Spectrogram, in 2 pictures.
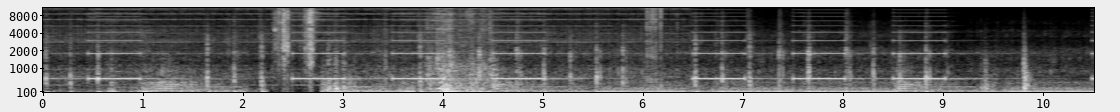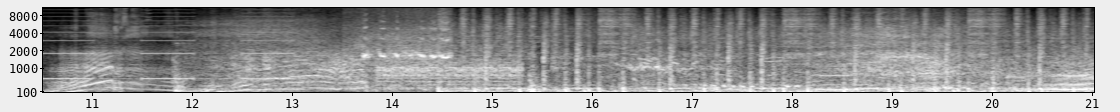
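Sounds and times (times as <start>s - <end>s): electronic beep: 0.0s - 9.4s, 10.5s - 14.6s
car tyres squealing: 10.5s - 15.3s, 15.9s - 21.0s.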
